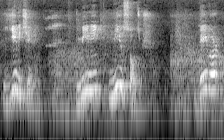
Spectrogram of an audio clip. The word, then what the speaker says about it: Yeniçeri: In Turkish, it pronounced as Yeniçeri, meaning new soldier.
